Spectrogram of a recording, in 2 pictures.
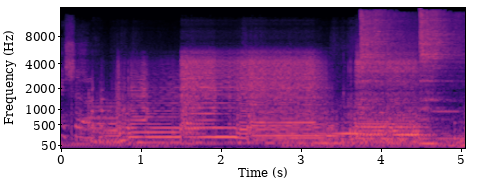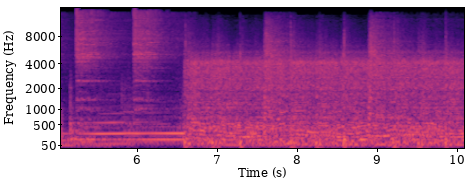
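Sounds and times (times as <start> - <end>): distorted electric guitars and bass: 0.0 - 10.0
drum and cymbal hits: 3.7 - 10.0.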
